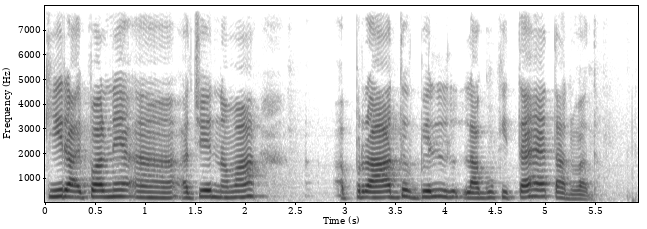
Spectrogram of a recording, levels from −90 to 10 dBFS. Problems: none marked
